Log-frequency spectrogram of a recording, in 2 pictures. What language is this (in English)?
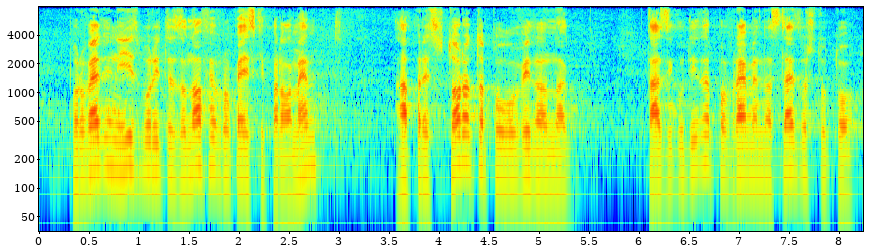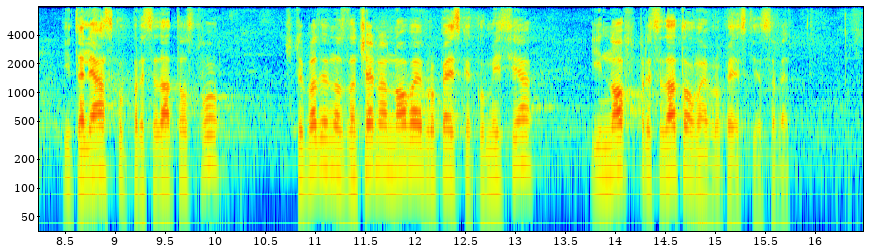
Bulgarian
